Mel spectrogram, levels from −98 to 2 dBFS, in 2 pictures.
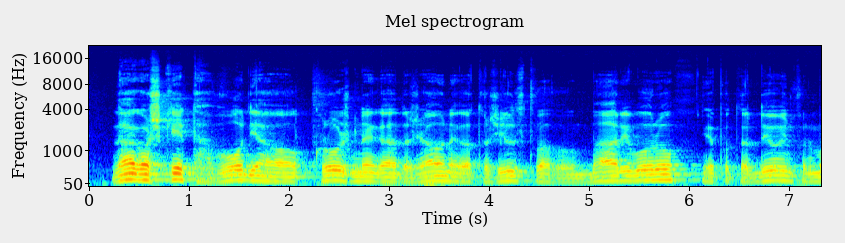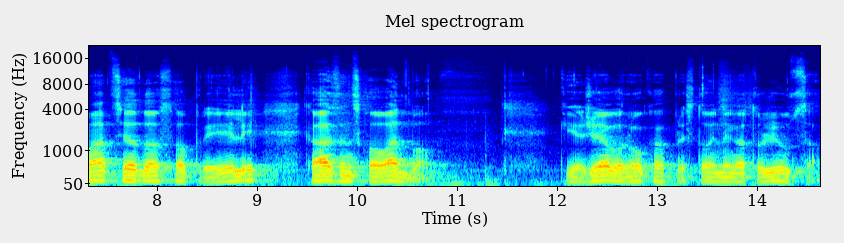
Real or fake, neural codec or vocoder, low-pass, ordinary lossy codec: fake; vocoder, 48 kHz, 128 mel bands, Vocos; 19.8 kHz; none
